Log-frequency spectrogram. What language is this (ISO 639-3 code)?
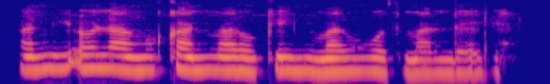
luo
